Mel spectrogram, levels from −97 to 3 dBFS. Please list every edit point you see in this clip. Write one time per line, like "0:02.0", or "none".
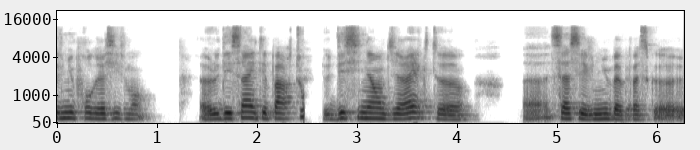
0:01.2
0:02.5

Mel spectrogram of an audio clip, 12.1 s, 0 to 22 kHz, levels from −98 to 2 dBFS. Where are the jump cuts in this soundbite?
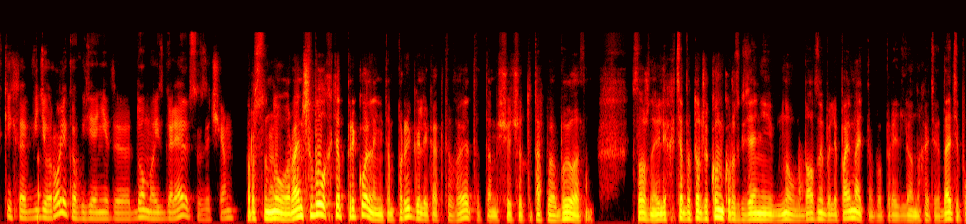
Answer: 0:03.0

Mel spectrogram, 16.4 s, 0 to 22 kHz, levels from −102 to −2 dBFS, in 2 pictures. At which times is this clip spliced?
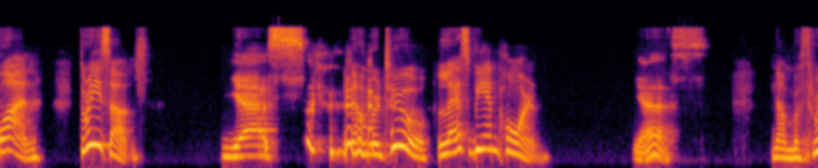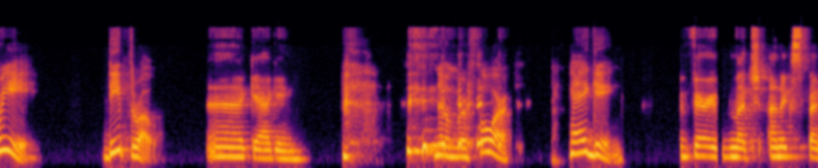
0:15.3

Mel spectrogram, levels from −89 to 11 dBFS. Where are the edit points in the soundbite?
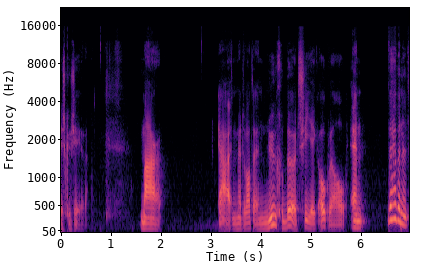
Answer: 0:03.4
0:05.7

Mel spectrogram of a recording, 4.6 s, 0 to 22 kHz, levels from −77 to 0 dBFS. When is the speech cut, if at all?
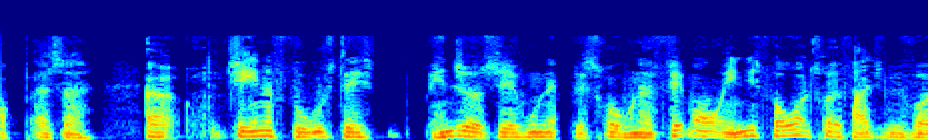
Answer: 0:02.8

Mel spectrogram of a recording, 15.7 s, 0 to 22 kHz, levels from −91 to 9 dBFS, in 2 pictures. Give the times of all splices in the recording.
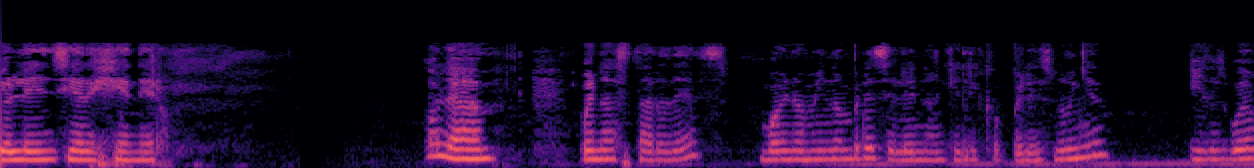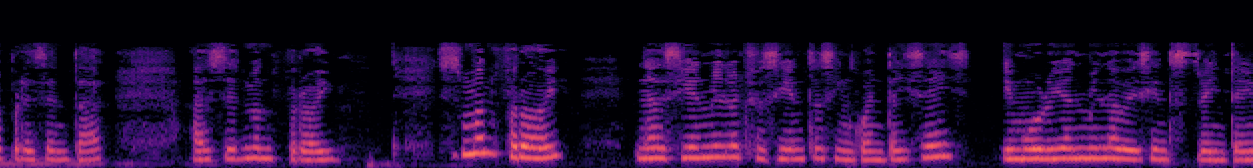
0:04.6

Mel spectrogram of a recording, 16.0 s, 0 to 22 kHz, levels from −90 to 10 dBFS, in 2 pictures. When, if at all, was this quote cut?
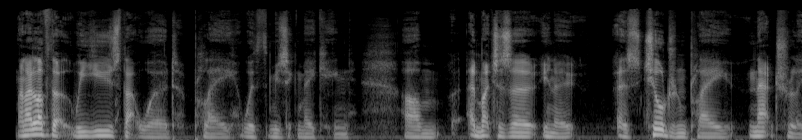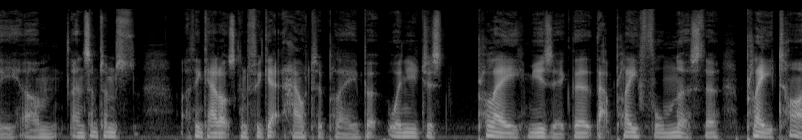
none

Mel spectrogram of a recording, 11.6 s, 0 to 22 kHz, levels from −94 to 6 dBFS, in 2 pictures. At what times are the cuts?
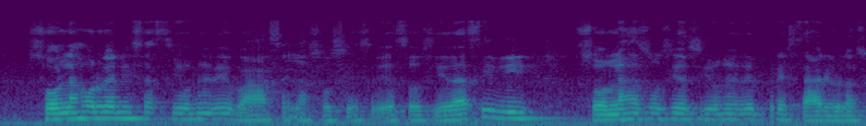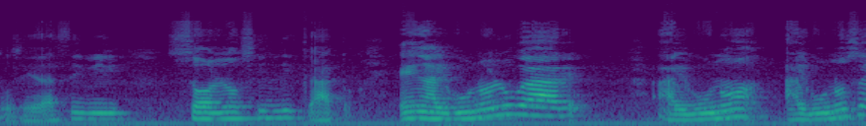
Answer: none

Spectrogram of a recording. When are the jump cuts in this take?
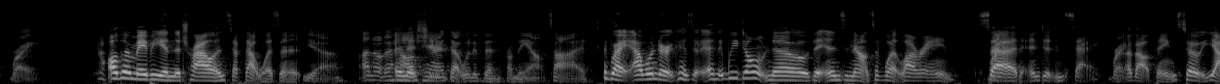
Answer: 0:06.0

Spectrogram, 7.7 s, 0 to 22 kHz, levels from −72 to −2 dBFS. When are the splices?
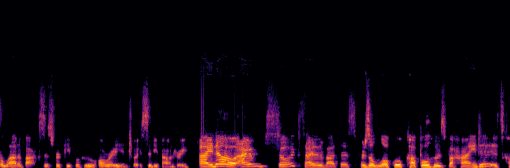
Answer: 0:03.0
0:05.3

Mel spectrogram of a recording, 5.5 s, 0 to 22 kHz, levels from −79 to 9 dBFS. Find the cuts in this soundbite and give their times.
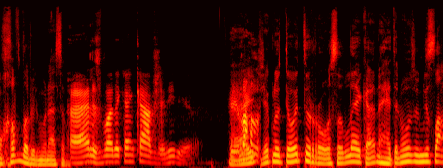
0:03.3

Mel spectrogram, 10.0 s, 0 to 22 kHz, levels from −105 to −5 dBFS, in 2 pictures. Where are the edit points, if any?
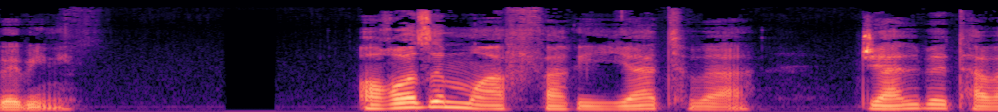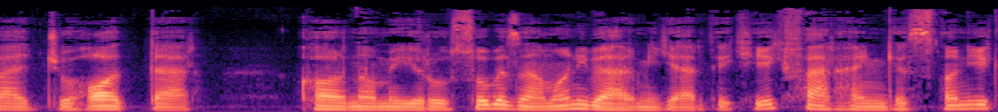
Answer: none

